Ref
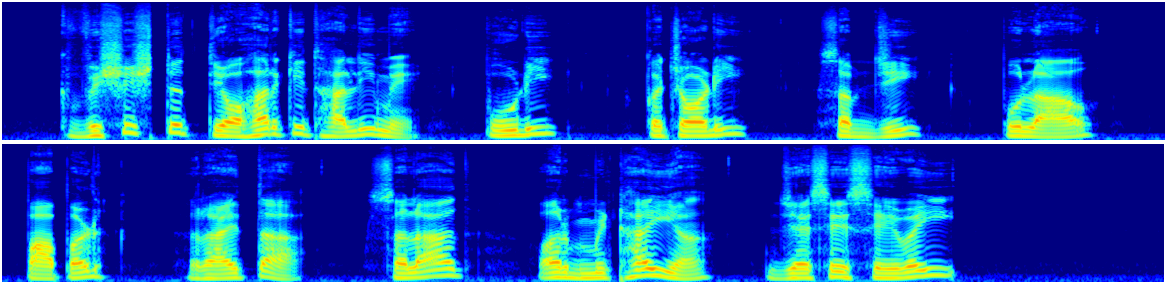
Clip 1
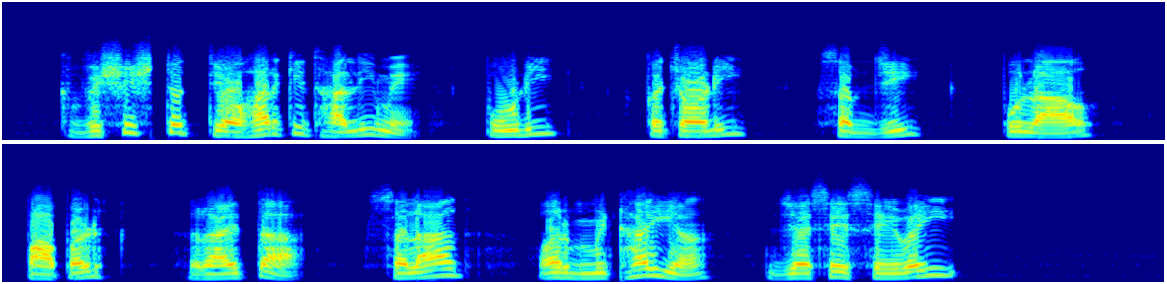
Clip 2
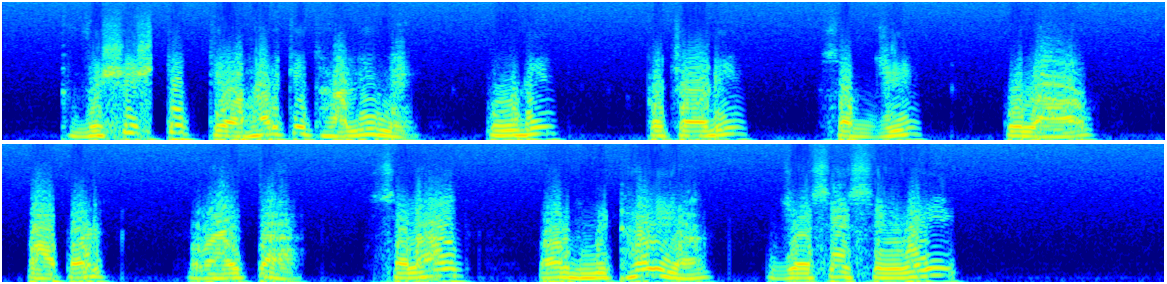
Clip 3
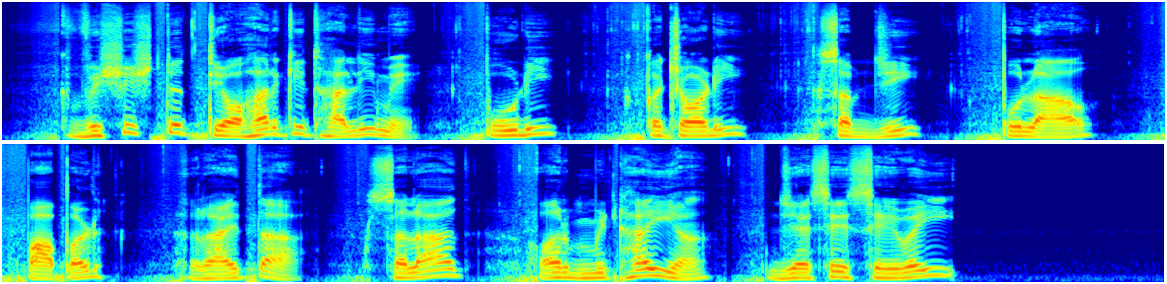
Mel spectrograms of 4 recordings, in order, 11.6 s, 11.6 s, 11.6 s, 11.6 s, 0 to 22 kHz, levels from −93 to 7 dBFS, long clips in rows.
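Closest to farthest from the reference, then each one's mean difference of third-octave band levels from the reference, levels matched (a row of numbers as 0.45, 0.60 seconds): 3, 1, 2; 2.5, 7.0, 9.0 decibels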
